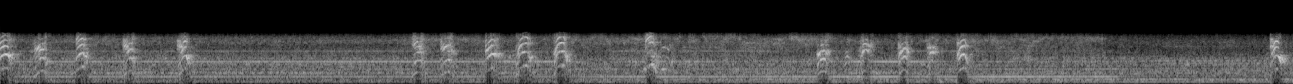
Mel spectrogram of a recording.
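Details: Dog named Fuzzy battling a shop vac hose: bursts of quick, shrill yapping barks come in irregular clusters with short pauses, while a constant low mechanical drone runs underneath.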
